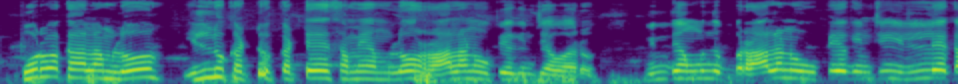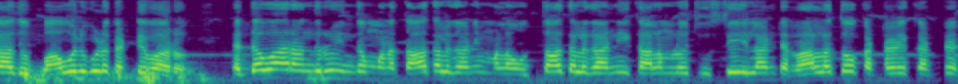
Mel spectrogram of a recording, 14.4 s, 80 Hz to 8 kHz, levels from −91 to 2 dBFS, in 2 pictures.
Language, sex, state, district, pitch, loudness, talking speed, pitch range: Telugu, male, Andhra Pradesh, Chittoor, 205 Hz, -14 LUFS, 130 wpm, 190-220 Hz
